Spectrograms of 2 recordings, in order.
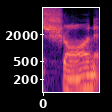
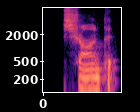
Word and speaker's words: Shaan: I'm on Instagram at, my first name is spelled Sean, S-H-A-A-N, last name Patel, Sean, at Sean Patel.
